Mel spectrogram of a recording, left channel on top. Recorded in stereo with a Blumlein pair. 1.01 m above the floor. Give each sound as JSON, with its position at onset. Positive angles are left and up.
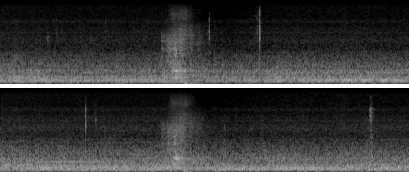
{"t": 1.6, "sound": "a squeak", "azimuth_deg": 15, "distance_m": 3.5}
